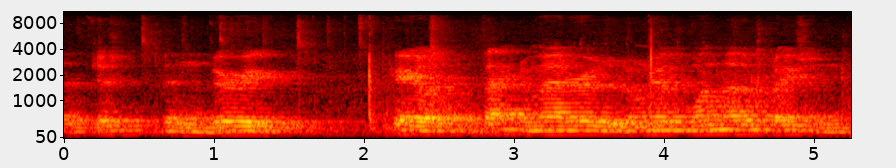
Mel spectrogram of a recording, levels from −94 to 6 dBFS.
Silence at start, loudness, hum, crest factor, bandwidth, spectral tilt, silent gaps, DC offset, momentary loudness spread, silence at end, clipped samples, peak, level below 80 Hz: 0 s; -34 LUFS; none; 18 dB; 10.5 kHz; -5 dB/octave; none; under 0.1%; 11 LU; 0 s; under 0.1%; -16 dBFS; -88 dBFS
